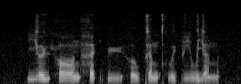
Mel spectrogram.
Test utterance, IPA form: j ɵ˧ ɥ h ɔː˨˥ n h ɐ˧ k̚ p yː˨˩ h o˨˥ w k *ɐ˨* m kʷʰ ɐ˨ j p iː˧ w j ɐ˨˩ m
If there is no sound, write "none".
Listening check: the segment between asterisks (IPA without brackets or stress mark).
ɐ˨˥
